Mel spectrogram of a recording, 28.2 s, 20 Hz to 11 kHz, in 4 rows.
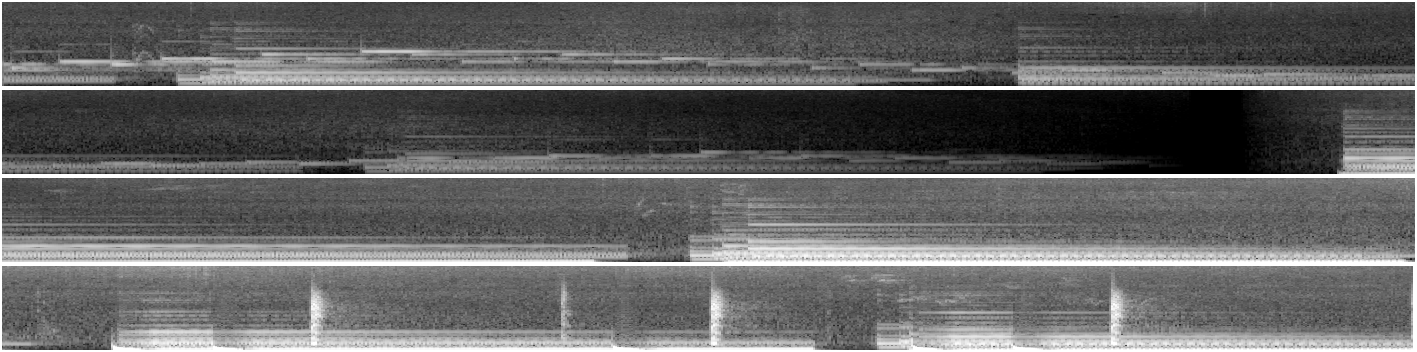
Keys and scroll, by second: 0.1 KP_1, 0.3 KP_0, 1.5 Return, 22.0 ctrl+KP_0, 24.1 ctrl+KP_0.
